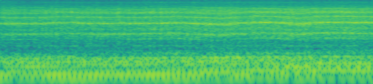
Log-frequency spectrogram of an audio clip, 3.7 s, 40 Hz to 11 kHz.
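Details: 2014 Honda CTX 1300 Deluxe idling in a garage: deep, even rumble with a steady high whine, which is the normal drive shaft whine for this bike; a healthy idle.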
